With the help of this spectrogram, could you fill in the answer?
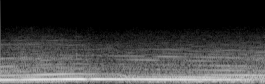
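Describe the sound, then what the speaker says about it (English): Chevrolet Corvette C8 ZR1 revving while parked with both paddles pulled, a loud, close, sustained engine drone that holds a high steady pitch, dips slightly and settles, with no talking. "you pull in both paddles and now you could rev without going anywhere"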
